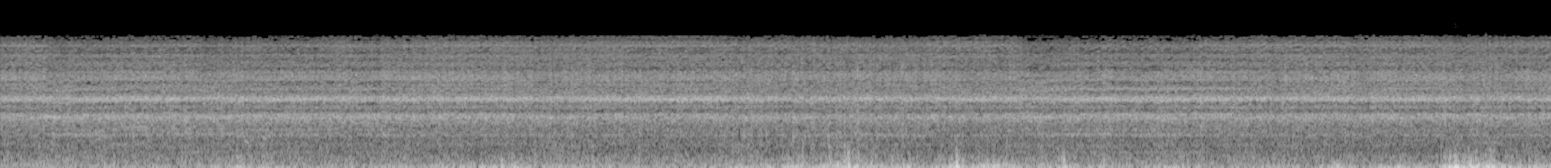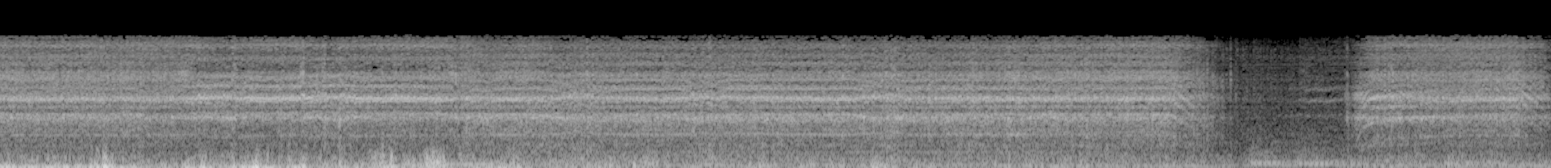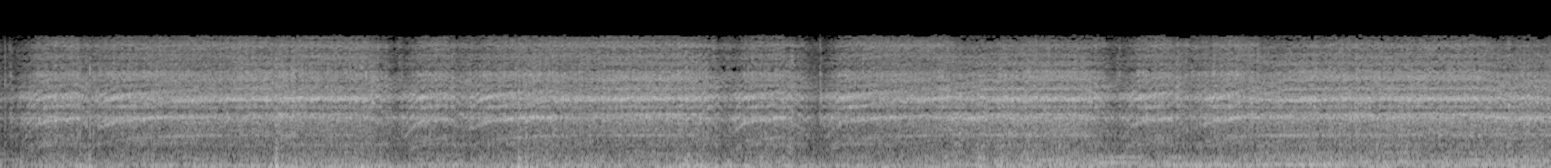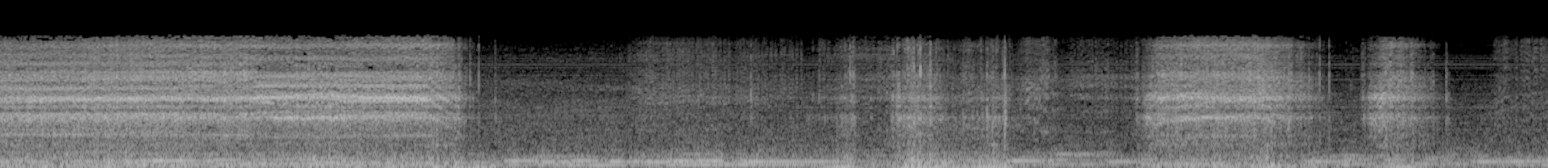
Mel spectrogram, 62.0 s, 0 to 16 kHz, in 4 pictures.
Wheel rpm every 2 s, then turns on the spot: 160, 160, 160, 160, 160, 160, 160, 160, 160, 160, 160, 160, 160, 120, 40, 110, 140, 100, 140, 100, 150, 120, 160, 160, 160, 80, 0, 10, 10, 80, 0.
50-52 56-58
